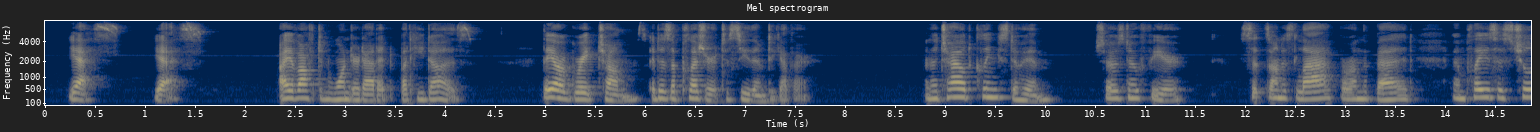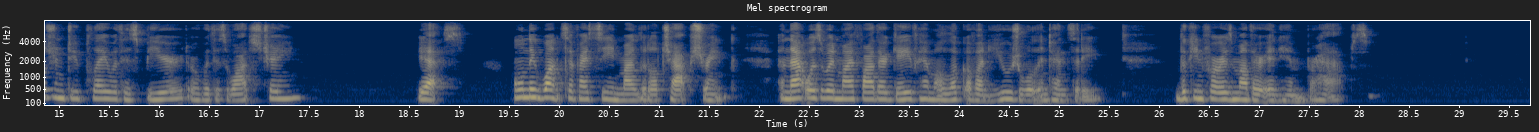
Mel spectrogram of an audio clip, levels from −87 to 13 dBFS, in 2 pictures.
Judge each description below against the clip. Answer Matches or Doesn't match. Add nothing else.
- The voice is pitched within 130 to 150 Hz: Doesn't match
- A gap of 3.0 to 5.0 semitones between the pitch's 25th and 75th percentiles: Matches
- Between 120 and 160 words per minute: Doesn't match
